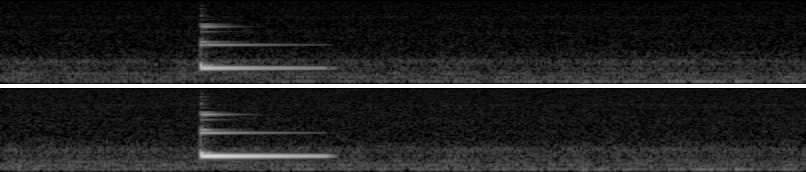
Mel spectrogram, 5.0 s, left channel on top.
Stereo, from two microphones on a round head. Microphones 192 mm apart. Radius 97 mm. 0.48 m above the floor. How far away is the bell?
About 0.6 m.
